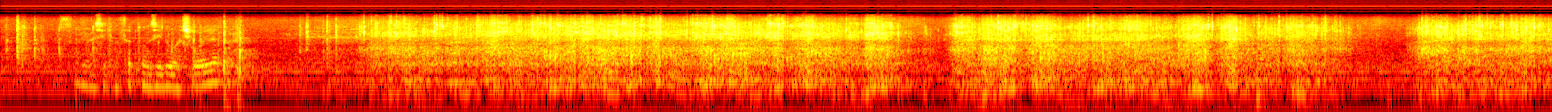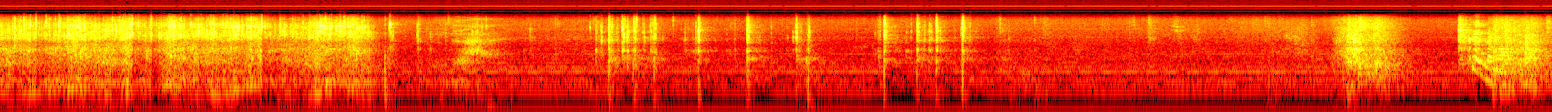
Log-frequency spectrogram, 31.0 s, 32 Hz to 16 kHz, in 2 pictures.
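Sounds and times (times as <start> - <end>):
electric mixer beating batter: 1.9 - 20.6.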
